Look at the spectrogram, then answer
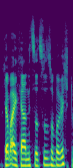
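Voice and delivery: ordinary talk

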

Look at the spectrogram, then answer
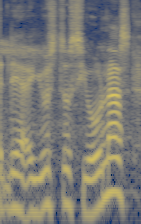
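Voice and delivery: ordinary delivery

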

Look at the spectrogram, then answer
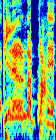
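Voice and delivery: high, loud barked command; hammed-up action film shout; action hero shout. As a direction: yell it like a movie commando. Imitating action movie shout.

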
